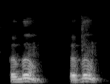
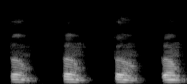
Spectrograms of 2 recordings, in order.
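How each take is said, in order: First: The booms come in pairs with pauses between. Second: The booms come evenly with no paired grouping. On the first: The speaker calls it right. "There's just like a slight pause in between" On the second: The speaker calls it wrong. "It's not"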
